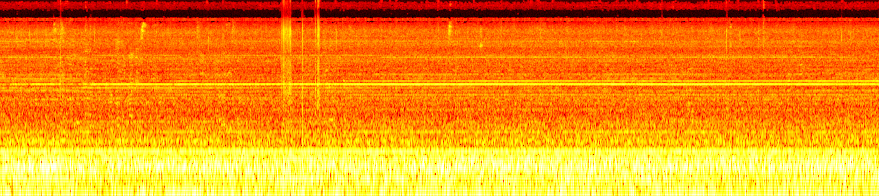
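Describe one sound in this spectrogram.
An aircraft engine drones steadily from inside the cabin.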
